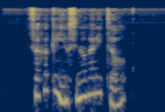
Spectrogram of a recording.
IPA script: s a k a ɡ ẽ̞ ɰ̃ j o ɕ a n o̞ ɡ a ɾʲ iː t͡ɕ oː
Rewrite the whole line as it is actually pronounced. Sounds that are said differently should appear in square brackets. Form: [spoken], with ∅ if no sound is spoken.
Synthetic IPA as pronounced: s a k a [k] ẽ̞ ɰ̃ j o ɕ [i] n o̞ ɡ a ɾʲ [i] t͡ɕ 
